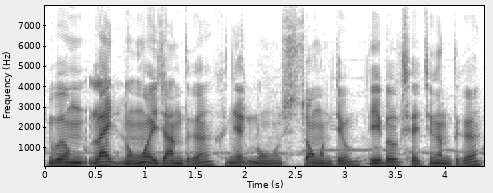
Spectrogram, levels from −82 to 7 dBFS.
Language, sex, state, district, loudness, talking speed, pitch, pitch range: Wancho, male, Arunachal Pradesh, Longding, -14 LUFS, 190 wpm, 130 Hz, 125-140 Hz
